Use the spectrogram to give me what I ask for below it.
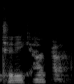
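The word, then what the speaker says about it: Titicaca: Lake Titty Kaka.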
